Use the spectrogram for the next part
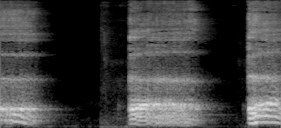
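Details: Three long, loud, rumbling belches, each about a second, in a quiet room; repeated deliberate burping.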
